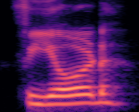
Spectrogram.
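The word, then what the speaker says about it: fjord: ध्यान रख सकते हैं फियोर्ड ध्यान रख सकते हैं जे साइलेंट है इसमें इसको फियोर्ड पढ़िए और डल बासन इसको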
